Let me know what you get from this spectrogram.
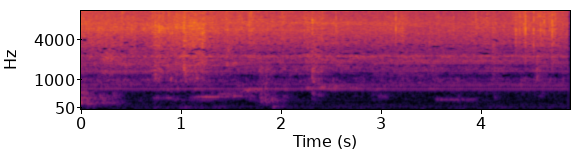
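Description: Pumpkin-stuffed paratha frying in ghee on a hot tawa: a steady sizzle, with light crackling picking up near the end.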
